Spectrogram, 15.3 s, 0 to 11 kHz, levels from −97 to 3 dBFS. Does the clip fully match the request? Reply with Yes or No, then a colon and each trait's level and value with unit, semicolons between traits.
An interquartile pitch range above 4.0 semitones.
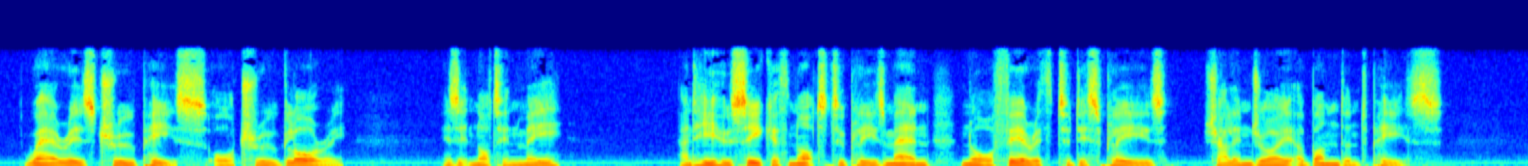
No: average, 3.6 semitones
